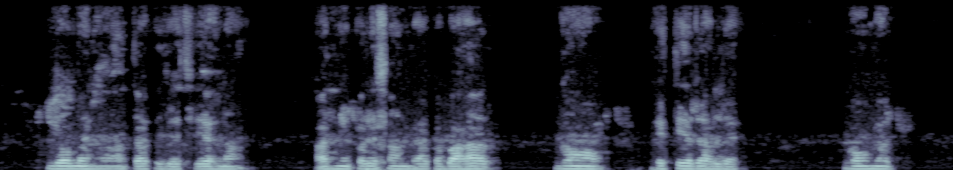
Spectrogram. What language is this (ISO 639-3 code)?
mai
